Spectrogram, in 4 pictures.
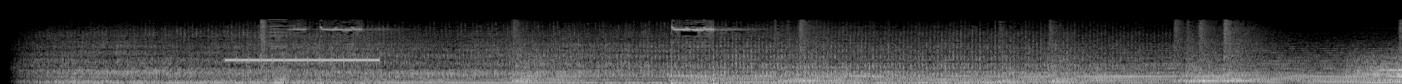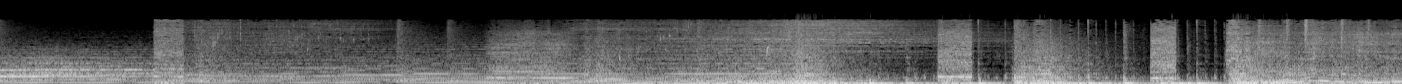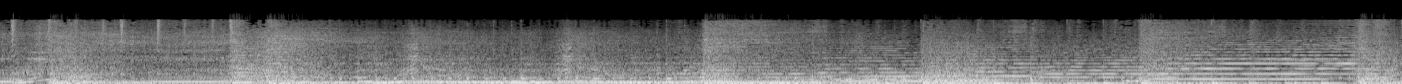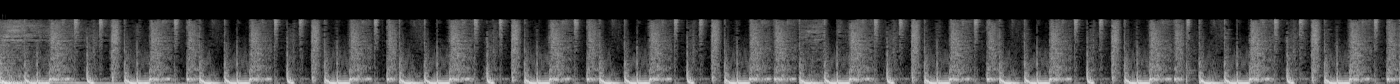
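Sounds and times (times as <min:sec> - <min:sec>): motorcycle engine revving: 0:00.2 - 0:12.8, 0:18.8 - 0:44.8
heavy machinery rumble: 0:00.2 - 0:42.3
steady electronic beep: 0:02.2 - 0:04.0, 0:06.7 - 0:07.8.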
